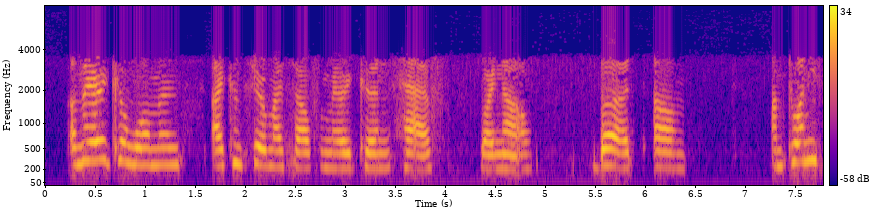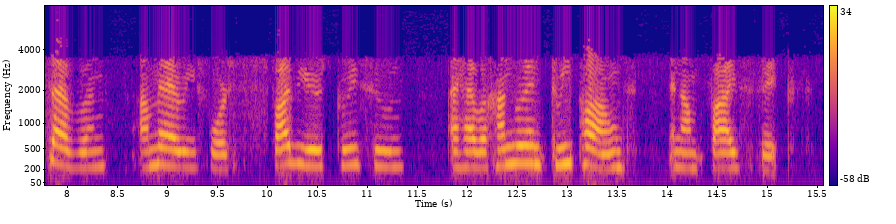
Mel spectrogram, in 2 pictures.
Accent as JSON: {"language": "English", "country": "Romania", "second_language": "English", "lives_now": "United States", "said": "Hey, first of all, I want to apologize for my accent. I'm from Romania"}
